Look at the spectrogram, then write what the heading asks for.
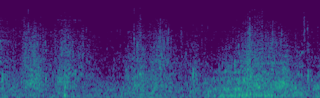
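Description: Smilodon wading into water in the Prehistoric Kingdom sandbox game, a soft continuous splashing and watery swish with a steady breezy wash around it, moderate and unbroken, no talking.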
